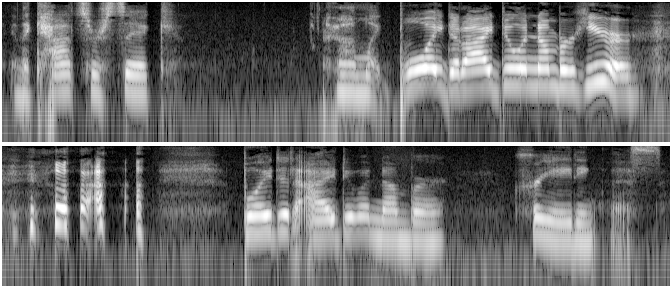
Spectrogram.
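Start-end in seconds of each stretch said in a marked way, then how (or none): 3.0-4.8 big rueful outburst, pitched up; loud rueful exclamation. Retold or imitated. Reacting to her own bad choice, loud and rueful. Self-mocking realization. 4.8-6.1 short high laugh at her own mistake; rueful laugh. Real, not acted. Laughing at her own bad choice, loud and rueful.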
